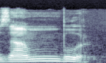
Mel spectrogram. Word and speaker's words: زنبور: تلفظ میشه مثل فارسیش در فارسی ما داشتیم مثل زنبور زنبور که ما زنبوره زنبوره اما زنبور نمی‌خوریم چون تلفظش سخت میشه میگیم زمبور نون رو تبدیل می‌کنیم به میم و زمور اون ب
